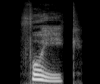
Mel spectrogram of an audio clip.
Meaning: 1. to flow 2. to go on (to continue in extent)
- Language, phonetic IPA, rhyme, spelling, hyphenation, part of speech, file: Hungarian, [ˈfojik], -ojik, folyik, fo‧lyik, verb, Hu-folyik.ogg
